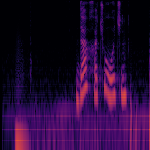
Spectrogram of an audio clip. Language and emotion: Russian, neutral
